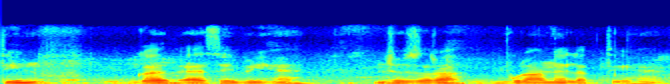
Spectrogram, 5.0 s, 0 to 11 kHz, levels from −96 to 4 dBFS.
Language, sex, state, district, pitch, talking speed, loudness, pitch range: Hindi, male, Arunachal Pradesh, Lower Dibang Valley, 115 Hz, 120 wpm, -19 LUFS, 110-170 Hz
